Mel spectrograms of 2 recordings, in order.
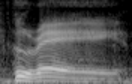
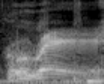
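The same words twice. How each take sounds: First: It is said in the stoat's usual voice. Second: It is said in a Hulk-like voice.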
